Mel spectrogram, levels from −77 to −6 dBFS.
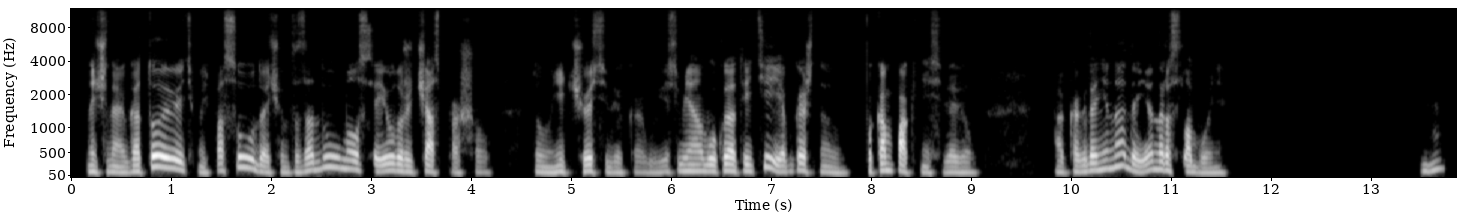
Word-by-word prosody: начинаю 115 -2 -3
готовить, 180 - +6
мыть 100 -2 -10
посуду, 175 +3 +1
о 110 - -1
чем-то 105 +1 -8
задумался 170 - -1
и 125 - +3
вот 145 0 +3
уже 120 -3 +2
час 105 +2 +1
прошел. 100 +1 -11 0.4
Думаю: 110 -3 -5
"Ничего 120 +3 -1
себе!" 105 -2 -9
Как 105 0 -15
бы 100 +1 -11
если 120 +2 -10
бы - - -3
мне 130 - 0
надо 130 0 -1
было 130 0 +3
куда-то 135 -1 +3
идти, 200 - -1
я 120 -1 +2
бы, 125 - -13
конечно, 105 -7 -2 0.2
покомпактнее 115 -7 +2
себя 110 +1 -7
вёл, 105 -1 -7 0.8
а 110 -1 -7
когда 120 +8 +1
не 165 +4 -2
надо- 225 +3 0
я 120 +6 +1
на 165 0 +2
расслабоне. 100 -8 -3 1.9
Мгм. 135 +6 -8
120 Hz, 165 wpm, -21 LUFS, 105-145 Hz, 1.9 s, готовить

